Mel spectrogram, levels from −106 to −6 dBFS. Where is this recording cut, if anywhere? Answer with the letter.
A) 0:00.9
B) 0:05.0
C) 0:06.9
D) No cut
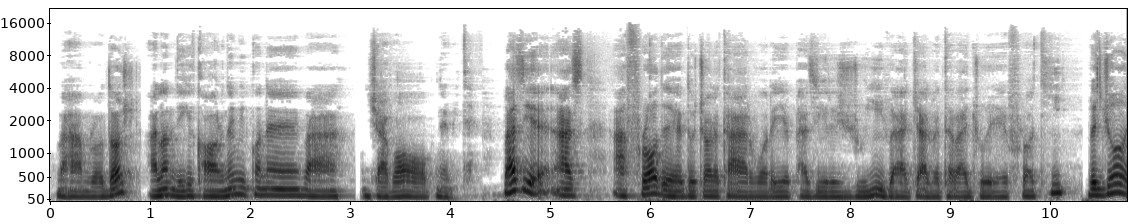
A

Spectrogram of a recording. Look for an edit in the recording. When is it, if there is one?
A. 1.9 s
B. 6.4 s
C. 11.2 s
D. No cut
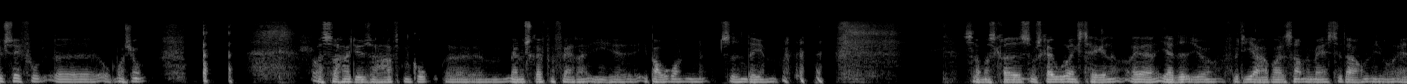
A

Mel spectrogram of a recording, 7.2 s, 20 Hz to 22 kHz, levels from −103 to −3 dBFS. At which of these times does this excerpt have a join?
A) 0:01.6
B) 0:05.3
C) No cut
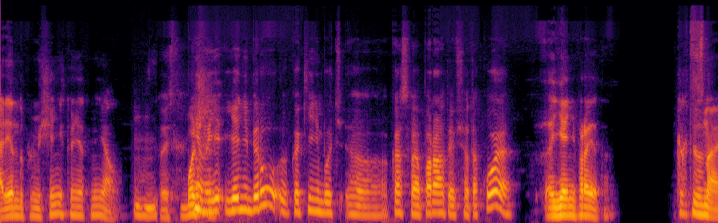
A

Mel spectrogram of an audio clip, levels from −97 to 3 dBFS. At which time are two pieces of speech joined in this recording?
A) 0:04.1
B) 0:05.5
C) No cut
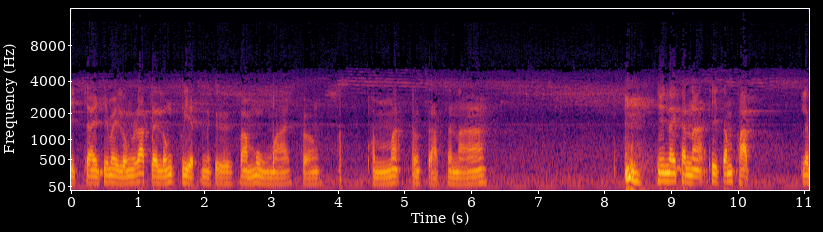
C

